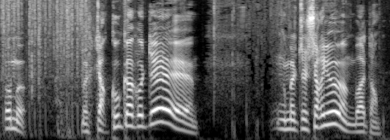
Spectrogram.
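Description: A man commentating his own gameplay, excitable, swearing often and yelping at the game, talking with his mouth full. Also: fairly high pitch, a little slow, a little hiss or hum. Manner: excitable, swears a lot, shouts and yelps at the game. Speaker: gaming YouTuber.

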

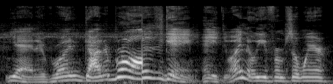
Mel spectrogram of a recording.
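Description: A woman giving excitable gameplay commentary, blurting out reactions and reading game dialogue aloud. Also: on the low side, fast talker, slight background noise. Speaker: gamer recording gameplay.

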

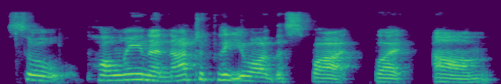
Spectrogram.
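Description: A middle-aged woman moderating a webinar from a home office, reading out audience questions in a measured way. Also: medium pitch, lively intonation, fairly bright tone. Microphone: video call.

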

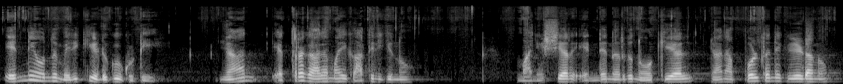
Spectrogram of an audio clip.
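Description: A man voicing a small puppy that pleads softly to be tamed. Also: mid-range voice, lively intonation, normal speed, big-room sound, pitched above the performer's own voice, lightly acted. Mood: pleading. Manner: soft pleading.

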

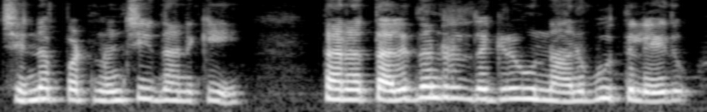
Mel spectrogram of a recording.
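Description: Earnest pleading son, read by a woman, higher voice. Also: fairly even intonation, fast, a little mellow, close to an everyday voice. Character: grown son, pleading and reasoning with mother.

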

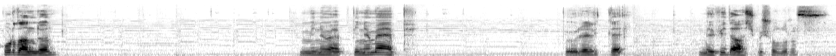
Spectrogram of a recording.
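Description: A man's voice: medium pitch, fairly even intonation, measured pace, long pauses, warm tone, faint music behind. A man playing a survival game and commenting casually, swearing at the game and talking to himself and the characters on screen. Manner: frustrated, swears at the game often. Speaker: gameplay streamer. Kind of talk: casual let's play commentary.

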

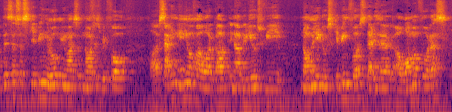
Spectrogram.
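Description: A man in his thirties talks through fitness equipment as a trainer, calmly explaining each item. His voice bounces around a small, very echoey room. He stands away from the camera mic, so he sounds distant. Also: medium pitch. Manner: explanatory, repeats "we do have". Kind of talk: equipment walkthrough. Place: small room in a home gym.

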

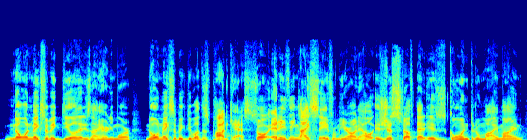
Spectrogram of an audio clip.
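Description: Podcast host, man from Arizona, bright tone, lively pitch; rambling and self-mocking. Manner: rambling, self-mocking, talks straight to listeners. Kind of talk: casual solo podcast rant.

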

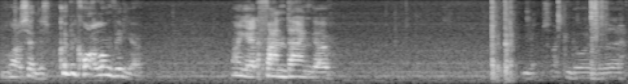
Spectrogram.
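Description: A man's voice: sits high, moderate pace, long pauses, heavy background noise. Chatty English man, far from the mic. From England. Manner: rambling, chatty, self-mocking, with chuckles. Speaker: diecast collector vlogger. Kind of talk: casual narration while sorting toys. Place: at a desk indoors. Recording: distant mic with clicks and clatter.

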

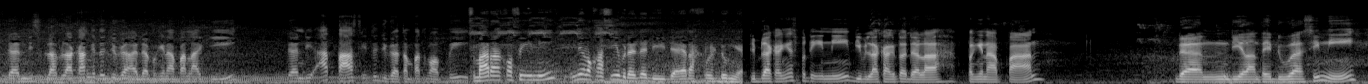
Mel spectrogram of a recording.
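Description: A man with a mid-range voice, heard over background noise, narrates a casual walk-through of a mountain cafe and lodging on a handheld phone. As a vlogger touring the place inside and out, he's friendly and informal, pointing things out as he walks.

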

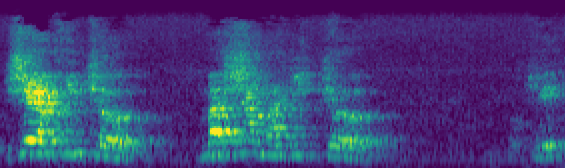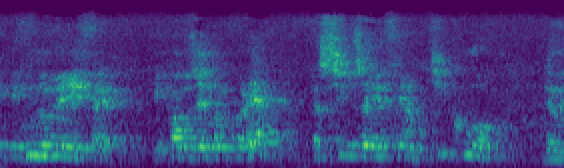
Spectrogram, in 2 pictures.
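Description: A man giving a lively, colloquial talk to parents at a conference, speaking straight to the audience and often repeating his words. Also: a little high. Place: conference hall. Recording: very echoey hall, distant from the mic, faint noise.

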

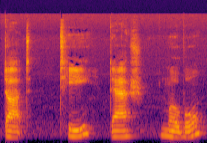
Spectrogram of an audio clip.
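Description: A man's voice: mid-range voice, drawn-out words. A man with a mid-range voice hosts a casual how-to for a phone. He sounds sick and slightly muffled. He talks while he works, going step by step and carefully spelling things out. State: sick with a cold. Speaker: tutorial host.

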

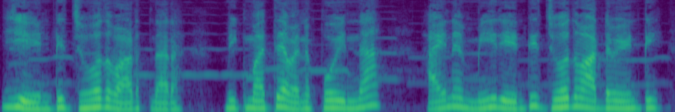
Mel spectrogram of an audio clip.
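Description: A woman's voice: medium pitch, fairly even intonation, normal speed, a little mellow, soft background music, natural voice. A woman voicing a long-suffering, devoted wife and mother who pleads with her drunk husband. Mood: pleading.

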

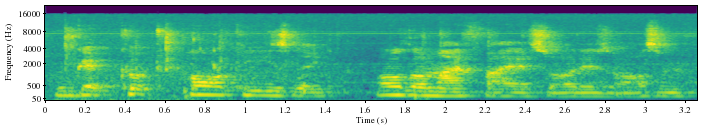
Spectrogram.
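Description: A man's voice: medium pitch, a little fast. A young man hosting casual gameplay chat, joking, laughing and swearing freely. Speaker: gaming channel host. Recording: echoey, far from mic, noisy.

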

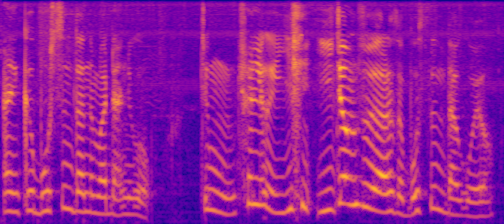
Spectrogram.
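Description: High-voiced woman narrating her gameplay. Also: lively intonation, normal speed, creaky, a little mellow, highs cut off. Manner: playful, teasing trash talk at opponents. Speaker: gaming channel host. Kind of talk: live game commentary.

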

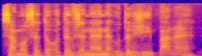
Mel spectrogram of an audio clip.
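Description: Cool, methodical Roman army surgeon, voiced by a male reader, low and steady, dry audiobook sound. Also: husky, dry recording. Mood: measured. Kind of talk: audiobook character reading.

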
